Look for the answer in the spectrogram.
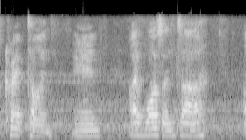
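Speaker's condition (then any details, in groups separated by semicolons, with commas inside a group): Multiple sclerosis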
